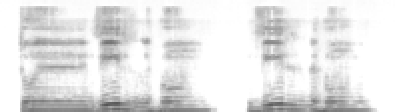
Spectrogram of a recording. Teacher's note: কাসরার পরে র সুকুন আসছে, র পাতলা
